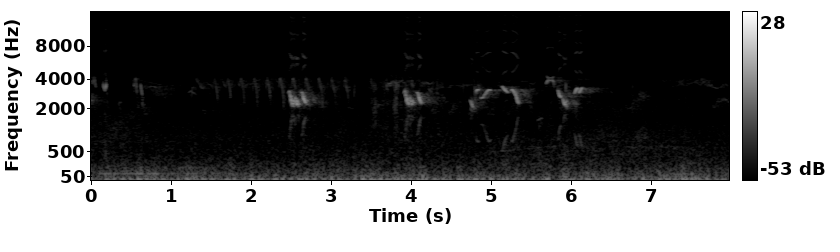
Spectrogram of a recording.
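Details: Bald eagle eaglets, five weeks old, calling at their nest during a late-April breakfast feeding; clusters of high, thin squeaky chips and whistles sound in bursts, louder around the middle, above a steady low hum.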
